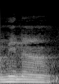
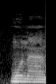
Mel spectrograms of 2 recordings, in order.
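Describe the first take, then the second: First: "mina" with an i in the first syllable; kasra pronunciation. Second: "muna" with a u in the first syllable; dhamma pronunciation. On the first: Lecturer sums up the variants, "mina" said with an i. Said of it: "or the kasra". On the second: Lecturer sums up the variants, "muna" said with a u. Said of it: "pronounce them with a dhamma". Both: Shown as a demonstration.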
